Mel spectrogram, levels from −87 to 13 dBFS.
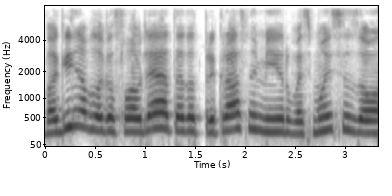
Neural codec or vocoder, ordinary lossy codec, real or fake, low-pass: none; AAC, 48 kbps; real; 7.2 kHz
